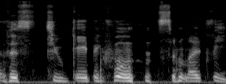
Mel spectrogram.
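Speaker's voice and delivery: talking through laughter. Recounting a painful injury to the feet, laughing while talking. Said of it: "I don't know why I'm laughing so much".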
